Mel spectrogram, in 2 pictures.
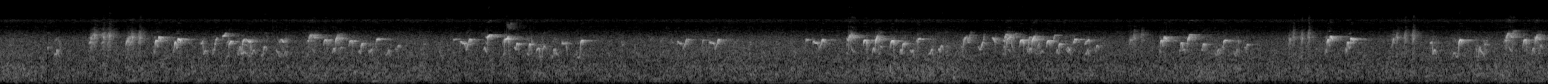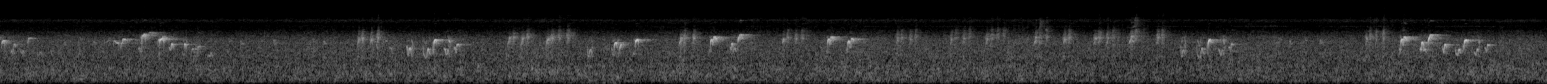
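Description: Bulbuls chirping in quick clusters of short, falling notes that come again every second or two, over a faint steady hiss.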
